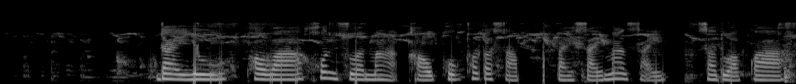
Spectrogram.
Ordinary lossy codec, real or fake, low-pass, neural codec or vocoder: none; real; 7.2 kHz; none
